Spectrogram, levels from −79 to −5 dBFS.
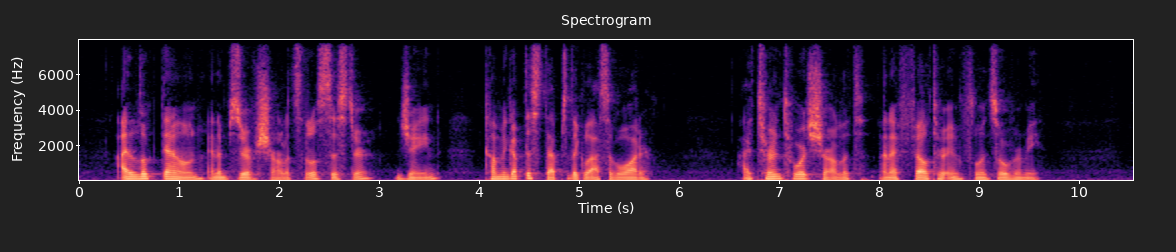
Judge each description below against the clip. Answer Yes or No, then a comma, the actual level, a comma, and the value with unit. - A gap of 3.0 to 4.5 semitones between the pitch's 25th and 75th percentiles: Yes, average, 3.8 semitones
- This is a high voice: No, low, 100 Hz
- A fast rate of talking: No, average, 165 wpm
